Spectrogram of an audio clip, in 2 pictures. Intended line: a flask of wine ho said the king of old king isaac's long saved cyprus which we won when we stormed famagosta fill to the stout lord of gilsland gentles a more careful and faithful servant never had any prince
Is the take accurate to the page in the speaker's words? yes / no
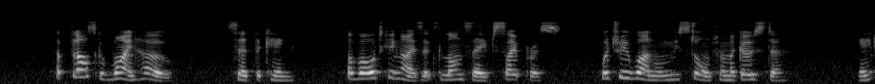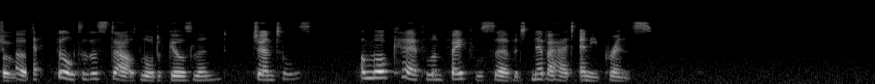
no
